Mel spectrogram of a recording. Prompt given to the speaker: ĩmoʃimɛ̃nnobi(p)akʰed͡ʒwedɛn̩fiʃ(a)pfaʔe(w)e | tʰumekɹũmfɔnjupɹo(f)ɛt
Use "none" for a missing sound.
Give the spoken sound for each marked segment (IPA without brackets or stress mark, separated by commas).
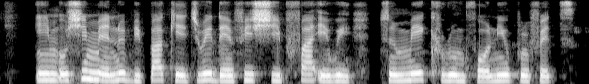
p, i, w, f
